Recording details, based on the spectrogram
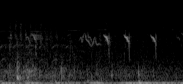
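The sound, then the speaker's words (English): A wild male bird sings a short series of high, clear chirping notes, four or five in quick succession, over a steady low outdoor rumble. “wild male bird that was just singing.”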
